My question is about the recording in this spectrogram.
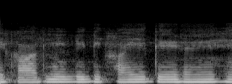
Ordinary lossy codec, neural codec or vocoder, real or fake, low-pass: none; codec, 32 kHz, 1.9 kbps, SNAC; fake; 7.2 kHz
